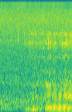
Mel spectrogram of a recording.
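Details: Short, low, fluttery snore with lip-blubbering from a Boxer dog asleep on the floor; snoring.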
